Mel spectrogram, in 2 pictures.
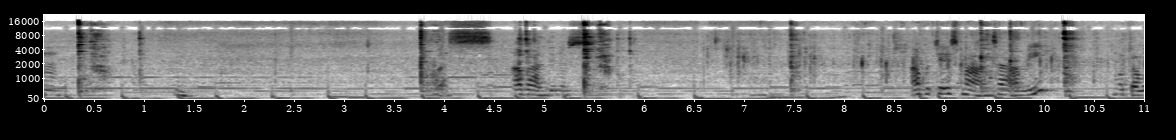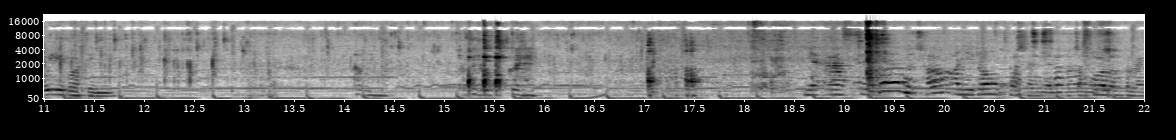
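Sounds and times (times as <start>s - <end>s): ginger and garlic sizzling in oil: 0.0s - 22.0s
spatula clinking: 0.3s - 1.1s, 4.7s - 6.1s, 6.8s - 8.6s, 15.2s - 15.7s, 17.0s - 19.6s
steel spatula scraping pan: 5.4s - 5.9s, 17.4s - 18.5s.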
